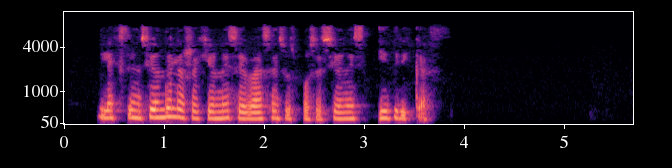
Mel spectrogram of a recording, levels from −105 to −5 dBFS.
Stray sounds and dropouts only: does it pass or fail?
pass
